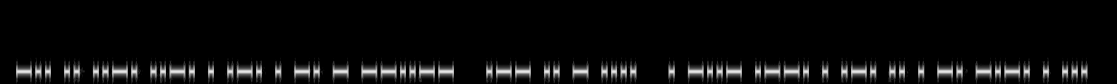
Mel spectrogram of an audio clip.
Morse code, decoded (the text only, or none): DIFFERENT, WITH EXPERIENCES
